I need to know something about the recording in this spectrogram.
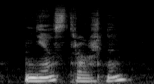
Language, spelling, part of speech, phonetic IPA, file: Polish, nieostrożny, adjective, [ˌɲɛɔˈstrɔʒnɨ], LL-Q809 (pol)-nieostrożny.wav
